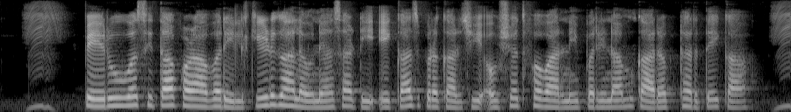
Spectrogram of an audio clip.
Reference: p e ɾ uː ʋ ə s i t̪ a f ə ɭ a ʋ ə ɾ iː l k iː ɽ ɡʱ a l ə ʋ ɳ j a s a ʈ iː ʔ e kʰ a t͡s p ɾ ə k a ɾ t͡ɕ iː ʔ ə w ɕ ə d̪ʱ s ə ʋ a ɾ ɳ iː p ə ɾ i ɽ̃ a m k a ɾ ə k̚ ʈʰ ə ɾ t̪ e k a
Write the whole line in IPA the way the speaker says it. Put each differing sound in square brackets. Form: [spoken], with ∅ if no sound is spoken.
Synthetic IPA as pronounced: p e ɾ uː ʋ ə s i t̪ a f ə ɭ a ʋ ə ɾ iː l k iː ɽ ɡʱ a l ə ʋ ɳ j a s a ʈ iː ʔ e [k] a t͡s p ɾ ə k a ɾ t͡ɕ iː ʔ ə w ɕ ə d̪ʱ [f] ə ʋ a ɾ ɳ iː p ə ɾ i ɽ̃ a m k a ɾ ə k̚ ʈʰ ə ɾ t̪ e k a

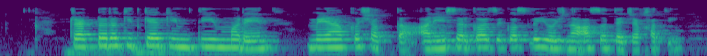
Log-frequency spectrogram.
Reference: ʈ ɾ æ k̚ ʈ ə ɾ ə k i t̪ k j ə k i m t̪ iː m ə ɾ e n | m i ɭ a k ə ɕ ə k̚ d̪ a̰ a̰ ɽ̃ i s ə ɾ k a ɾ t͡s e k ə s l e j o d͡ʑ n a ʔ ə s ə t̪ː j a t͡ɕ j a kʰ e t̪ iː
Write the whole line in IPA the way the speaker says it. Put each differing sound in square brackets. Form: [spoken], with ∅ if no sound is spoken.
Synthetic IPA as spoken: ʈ ɾ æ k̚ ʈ ə ɾ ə k i t̪ k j [a] k i m t̪ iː m ə ɾ e n | m i ɭ a k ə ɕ ə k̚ [t̪] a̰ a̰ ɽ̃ i s ə ɾ k a ɾ t͡s e k ə s l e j o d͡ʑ n a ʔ ə s ə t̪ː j a t͡ɕ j a kʰ [a] t̪ iː

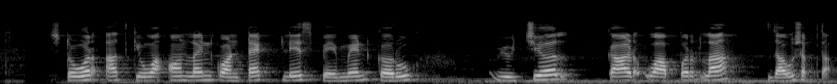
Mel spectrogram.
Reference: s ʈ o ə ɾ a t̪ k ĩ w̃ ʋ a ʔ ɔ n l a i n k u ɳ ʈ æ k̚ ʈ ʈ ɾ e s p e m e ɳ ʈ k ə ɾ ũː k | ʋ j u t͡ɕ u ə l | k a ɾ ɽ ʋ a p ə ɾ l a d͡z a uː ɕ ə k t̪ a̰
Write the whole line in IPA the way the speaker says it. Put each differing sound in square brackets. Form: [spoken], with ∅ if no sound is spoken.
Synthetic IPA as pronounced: s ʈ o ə ɾ a t̪ k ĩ w̃ ʋ a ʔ ɔ n l a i n k [ɔ] ɳ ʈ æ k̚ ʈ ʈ [l] e s p e m e ɳ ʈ k ə ɾ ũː k | ʋ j u t͡ɕ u ə l | k a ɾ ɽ ʋ a p ə ɾ l a d͡z a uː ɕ ə k t̪ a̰

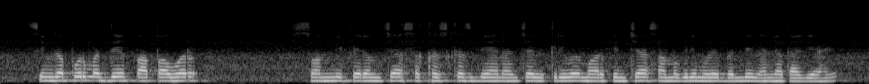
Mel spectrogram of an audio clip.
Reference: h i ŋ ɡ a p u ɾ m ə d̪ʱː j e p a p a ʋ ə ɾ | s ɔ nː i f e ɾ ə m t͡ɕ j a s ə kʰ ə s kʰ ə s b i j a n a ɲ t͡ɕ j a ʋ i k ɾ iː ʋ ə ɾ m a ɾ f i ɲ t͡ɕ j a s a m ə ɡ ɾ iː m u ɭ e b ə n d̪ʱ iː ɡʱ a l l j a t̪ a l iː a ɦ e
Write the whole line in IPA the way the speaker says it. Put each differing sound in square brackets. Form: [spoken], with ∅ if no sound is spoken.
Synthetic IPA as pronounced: [s] i ŋ ɡ a p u ɾ m ə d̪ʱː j e p a p a ʋ ə ɾ | s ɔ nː i f e ɾ ə m t͡ɕ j a s ə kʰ ə s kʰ ə s b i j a n a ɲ t͡ɕ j a ʋ i k ɾ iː ʋ ə ɾ m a ɾ f i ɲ t͡ɕ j a s a m ə ɡ ɾ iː m u ɭ e b ə n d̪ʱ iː ɡʱ a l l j a t̪ a l iː a ɦ e

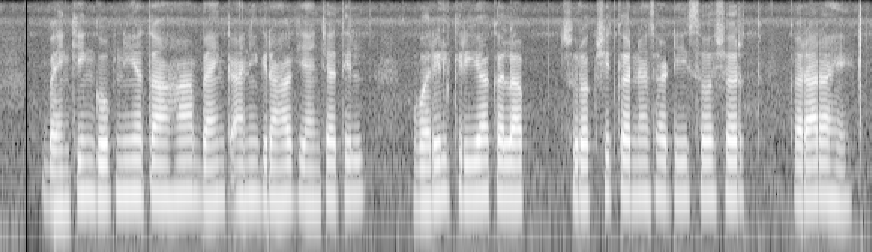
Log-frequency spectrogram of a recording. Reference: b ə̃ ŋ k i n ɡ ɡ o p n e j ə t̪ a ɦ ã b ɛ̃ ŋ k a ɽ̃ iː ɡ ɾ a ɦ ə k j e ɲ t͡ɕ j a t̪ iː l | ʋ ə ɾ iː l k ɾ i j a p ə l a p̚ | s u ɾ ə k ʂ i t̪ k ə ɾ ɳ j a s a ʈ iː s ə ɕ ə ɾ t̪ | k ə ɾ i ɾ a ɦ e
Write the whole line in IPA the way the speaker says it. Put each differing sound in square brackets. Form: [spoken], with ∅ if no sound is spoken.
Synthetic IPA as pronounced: b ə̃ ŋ k i [ŋ] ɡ ɡ o p n [i] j ə t̪ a ɦ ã b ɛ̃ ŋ k a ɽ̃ [i] ɡ ɾ a ɦ ə k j [a] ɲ t͡ɕ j a t̪ iː l | ʋ ə ɾ iː l k ɾ i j a [k] ə l a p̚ | s u ɾ ə k ʂ i t̪ k ə ɾ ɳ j a s a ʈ iː s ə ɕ ə ɾ t̪ | k ə ɾ [a] ɾ a ɦ e

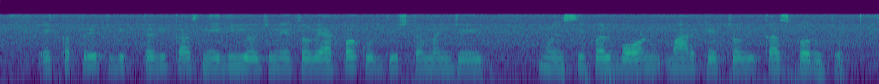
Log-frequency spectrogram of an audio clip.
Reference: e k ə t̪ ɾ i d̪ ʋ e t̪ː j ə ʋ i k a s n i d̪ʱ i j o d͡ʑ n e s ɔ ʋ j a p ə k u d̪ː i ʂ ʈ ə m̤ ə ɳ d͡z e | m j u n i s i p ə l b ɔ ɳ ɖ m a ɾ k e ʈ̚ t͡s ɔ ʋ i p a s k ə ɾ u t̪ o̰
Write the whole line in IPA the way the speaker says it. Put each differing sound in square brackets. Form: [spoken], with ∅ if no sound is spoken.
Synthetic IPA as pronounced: e k ə t̪ ɾ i [t̪] ʋ [i] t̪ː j ə ʋ i k a s n i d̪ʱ i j o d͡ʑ n e [t͡s] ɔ ʋ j a p ə k u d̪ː i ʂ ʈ ə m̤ ə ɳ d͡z e | m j u n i s i p ə l b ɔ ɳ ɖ m a ɾ k e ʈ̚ t͡s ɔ ʋ i [k] a s k ə ɾ u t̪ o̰

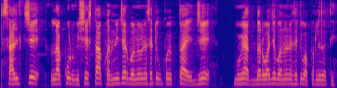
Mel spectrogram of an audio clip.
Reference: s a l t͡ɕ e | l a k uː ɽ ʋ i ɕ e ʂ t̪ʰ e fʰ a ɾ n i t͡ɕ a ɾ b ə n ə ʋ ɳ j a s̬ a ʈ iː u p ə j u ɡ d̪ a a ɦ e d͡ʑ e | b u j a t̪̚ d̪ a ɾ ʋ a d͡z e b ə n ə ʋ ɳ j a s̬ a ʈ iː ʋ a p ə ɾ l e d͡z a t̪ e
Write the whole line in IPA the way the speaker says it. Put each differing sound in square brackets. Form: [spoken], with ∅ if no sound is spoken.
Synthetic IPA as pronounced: s a l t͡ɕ e | l a k uː ɽ ʋ i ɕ e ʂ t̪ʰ [a] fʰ [ə] ɾ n i t͡ɕ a ɾ b ə n ə ʋ ɳ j a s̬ a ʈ iː u p ə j u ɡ [t̪] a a ɦ e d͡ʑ e | [m] u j a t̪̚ d̪ [ə] ɾ ʋ a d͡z e b ə n ə ʋ ɳ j a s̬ a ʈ iː ʋ a p ə ɾ l e d͡z a t̪ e

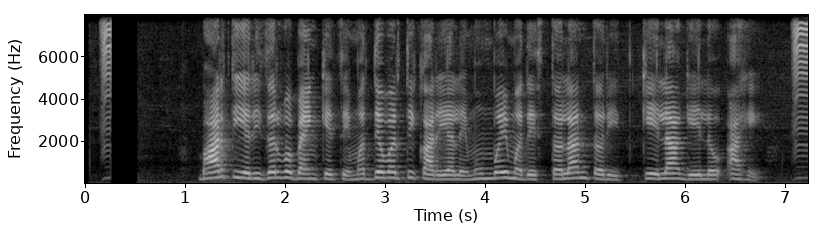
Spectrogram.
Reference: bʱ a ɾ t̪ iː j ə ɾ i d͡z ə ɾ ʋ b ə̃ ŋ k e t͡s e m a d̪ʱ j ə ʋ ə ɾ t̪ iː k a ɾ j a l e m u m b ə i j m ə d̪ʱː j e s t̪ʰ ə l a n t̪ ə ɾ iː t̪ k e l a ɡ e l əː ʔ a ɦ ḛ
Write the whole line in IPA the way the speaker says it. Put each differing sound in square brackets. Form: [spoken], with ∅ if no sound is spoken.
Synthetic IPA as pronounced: bʱ a ɾ t̪ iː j ə ɾ i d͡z ə ɾ ʋ b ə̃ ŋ k e t͡s e m [ə] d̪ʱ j ə ʋ ə ɾ t̪ iː k a ɾ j a l e m u m b ə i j m ə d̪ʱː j e s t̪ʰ ə l a n t̪ ə ɾ iː t̪ k e l a ɡ e l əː ʔ a ɦ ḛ

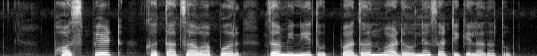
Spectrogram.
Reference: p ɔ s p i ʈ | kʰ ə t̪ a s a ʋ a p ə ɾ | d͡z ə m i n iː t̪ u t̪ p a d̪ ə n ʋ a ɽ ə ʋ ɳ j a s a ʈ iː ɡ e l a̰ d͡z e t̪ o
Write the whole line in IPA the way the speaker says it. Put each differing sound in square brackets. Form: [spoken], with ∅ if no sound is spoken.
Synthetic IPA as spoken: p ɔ s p [e] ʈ | kʰ ə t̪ a [t͡s] a ʋ a p ə ɾ | d͡z ə m i n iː t̪ u t̪ p a d̪ ə n ʋ a ɽ ə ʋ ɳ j a s a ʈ iː [k] e l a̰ d͡z [a] t̪ o

